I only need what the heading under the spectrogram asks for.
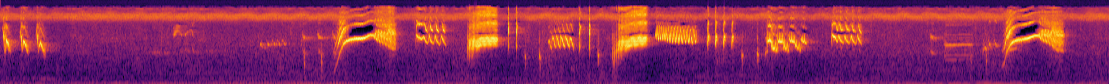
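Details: Tame caged Asian starling singing a bird training song: after a quiet start, loud rising whistles, harsh buzzy rasps and rapid clicking bursts follow one another in quick irregular phrases.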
